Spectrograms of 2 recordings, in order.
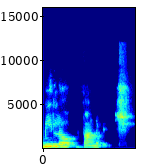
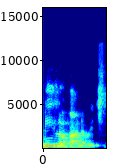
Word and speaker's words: Milovanovich: It's my name and my surname, which is Misha, first name, second name Milovanovich. And that is purely Serbian name in both cases. And I will spell that. That's M-I-S-H-A. And then Milovanovich,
